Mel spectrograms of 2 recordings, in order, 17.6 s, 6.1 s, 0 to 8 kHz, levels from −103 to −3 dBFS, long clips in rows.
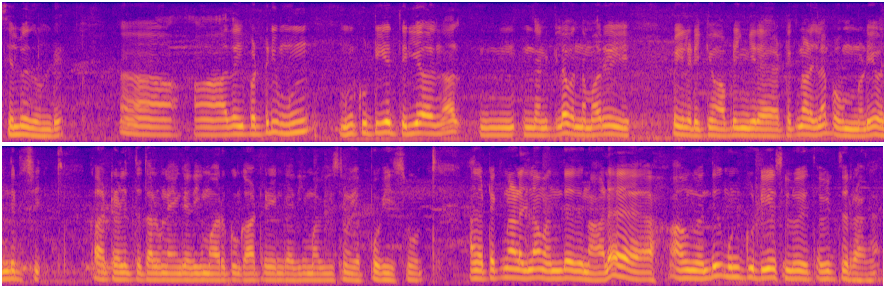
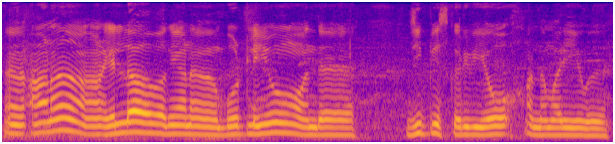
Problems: constant background noise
